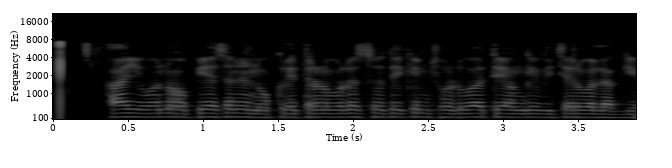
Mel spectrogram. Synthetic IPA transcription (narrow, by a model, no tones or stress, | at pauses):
ajuʋanoəpjasənenokɾit̪ɾəɳ̃ʋəɾəsːud̪ʱikemt͡ʃʰoɽʋat̪eəŋɡeʋɪt͡ʃaɾʋalaɡjo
